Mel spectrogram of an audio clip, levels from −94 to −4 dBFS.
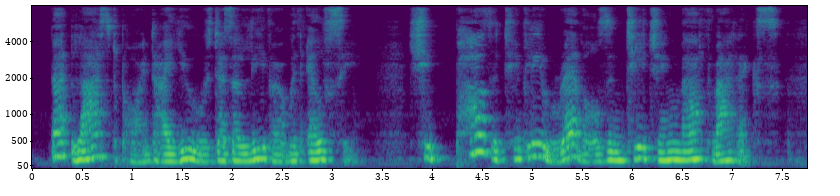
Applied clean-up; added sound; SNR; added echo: none; none; none; reverberation time 0.3 s.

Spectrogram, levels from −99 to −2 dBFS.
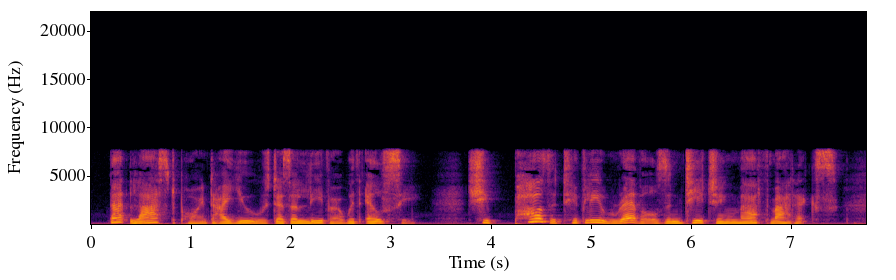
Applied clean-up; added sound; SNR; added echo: none; none; none; none.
